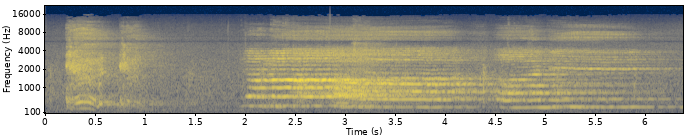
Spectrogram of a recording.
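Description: A voice singing long, sustained notes in a chant-like way, coming in about two seconds in and stepping down a little in pitch partway through. A short sliding sound is heard just before the singing begins.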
